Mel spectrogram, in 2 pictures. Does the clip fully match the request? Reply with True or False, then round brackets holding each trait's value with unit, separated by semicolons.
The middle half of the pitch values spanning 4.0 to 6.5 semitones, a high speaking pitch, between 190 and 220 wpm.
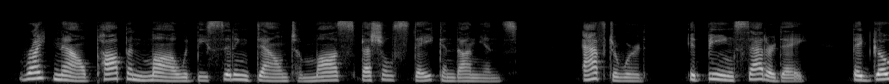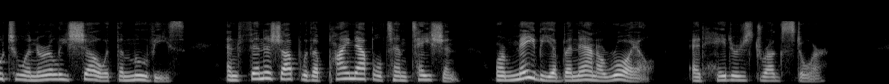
False (4.4 semitones; 200 Hz; 145 wpm)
